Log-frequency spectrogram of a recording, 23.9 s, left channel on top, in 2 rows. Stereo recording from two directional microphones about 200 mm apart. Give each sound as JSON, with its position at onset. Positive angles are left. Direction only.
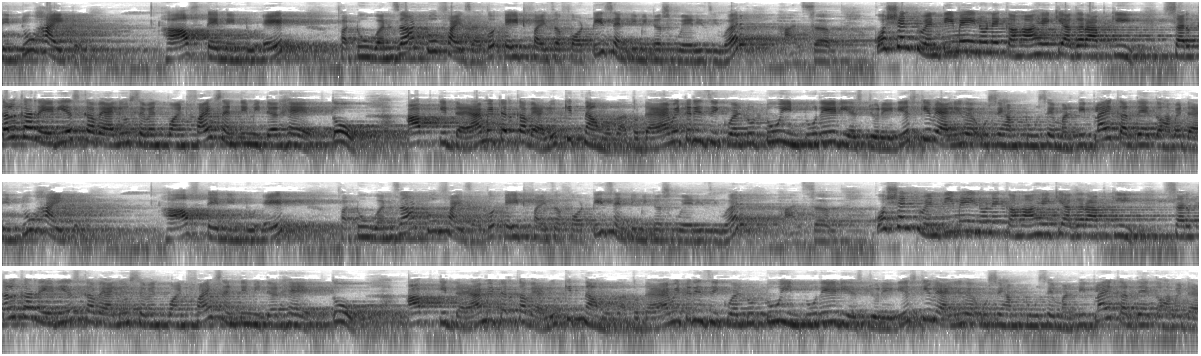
{"t": 0.0, "sound": "a sound", "side_deg": 15}
{"t": 1.7, "sound": "a woman's voice", "side_deg": 15}
{"t": 8.7, "sound": "a woman's voice", "side_deg": 15}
